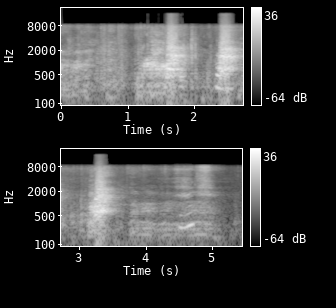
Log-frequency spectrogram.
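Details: Cocker Spaniel puppy, newly brought home from a pet shop and settling in alongside his brother, gives three loud, sharp barks roughly a second apart, followed by a short thin whine-like tone, with a human voice exclaiming nearby indoors.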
